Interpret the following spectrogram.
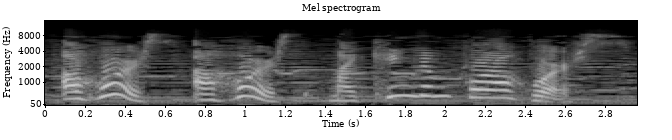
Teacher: the next syllable a unstressed is followed by horse which is stressed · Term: I AMS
